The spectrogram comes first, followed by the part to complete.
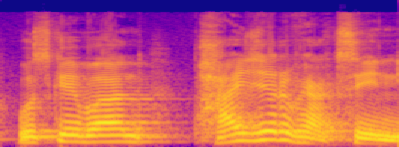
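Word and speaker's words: Pfizer: उसके बाद फाइजर vaccine, ये पी साइलेंट रहता है, इसको हम लोग पढ़ते हैं फाइजर वैक्सीन।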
